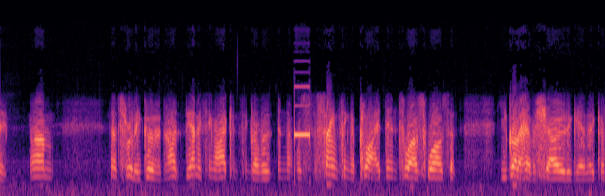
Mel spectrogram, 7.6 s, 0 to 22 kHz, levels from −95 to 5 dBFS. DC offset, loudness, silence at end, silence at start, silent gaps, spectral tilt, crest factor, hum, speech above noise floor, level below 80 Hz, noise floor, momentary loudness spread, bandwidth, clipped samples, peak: under 0.1%; -22 LUFS; 0 s; 0 s; none; -4.5 dB/octave; 18 dB; none; 27 dB; -62 dBFS; -49 dBFS; 11 LU; 13.5 kHz; under 0.1%; -4 dBFS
